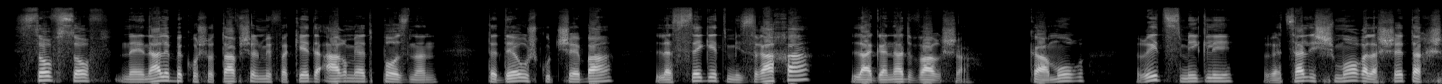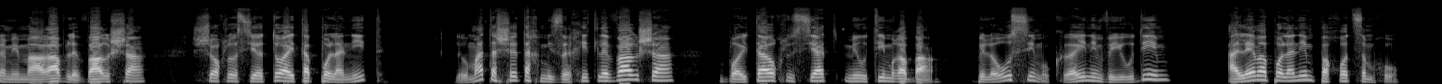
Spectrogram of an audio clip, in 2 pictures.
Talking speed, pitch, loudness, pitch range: 85 wpm, 145 Hz, -21 LUFS, 125-175 Hz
